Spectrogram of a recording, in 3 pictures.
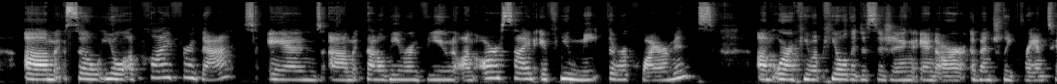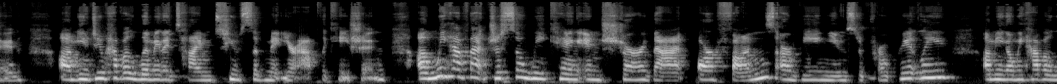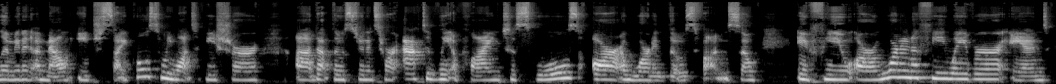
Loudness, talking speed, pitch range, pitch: -17 LUFS, 180 wpm, 205-270 Hz, 225 Hz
